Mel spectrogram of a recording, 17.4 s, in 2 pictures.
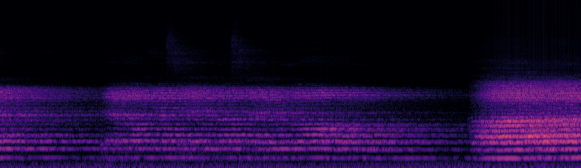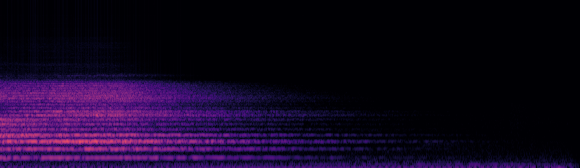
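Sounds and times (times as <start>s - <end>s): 
person chanting a Latin oration: 0.0s - 12.6s.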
